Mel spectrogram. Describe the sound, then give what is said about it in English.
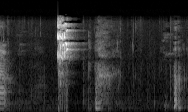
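A single loud, shrill chicken squawk bursts out as the chickens eat breakfast, followed by a few quieter clucks and murmurs, with long quiet gaps between them. “At least you feed your chooks after you've eaten.”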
